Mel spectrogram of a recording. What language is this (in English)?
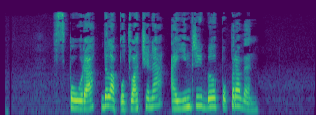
Czech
